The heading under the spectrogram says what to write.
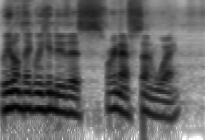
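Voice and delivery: discreet, quiet, hushed aside. Retelling a disciple quietly telling Jesus the plan: imitating a quiet aside. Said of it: "he's trying to tell him a little quiet".

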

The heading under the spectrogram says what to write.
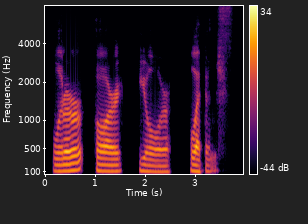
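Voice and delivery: wet, garbled creature voice. Voicing a character who speaks poor Common, in a wet-sounding voice. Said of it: "in a wet kind of sound, ... not the best common".

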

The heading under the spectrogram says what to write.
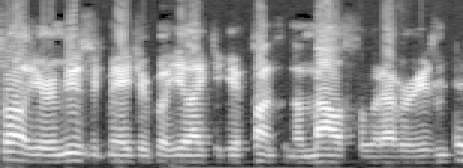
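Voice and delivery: plain

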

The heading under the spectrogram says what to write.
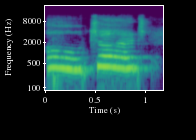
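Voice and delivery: put-on high-pitched Southern belle accent. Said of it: "I don't know why I suddenly have a Southern accent".

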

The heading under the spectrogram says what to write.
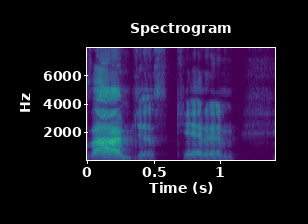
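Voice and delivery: ordinary talk, nothing marked

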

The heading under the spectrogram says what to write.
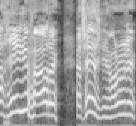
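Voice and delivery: voice that sounds Irish. Voicing the kid in a scene, the speaker repeats the line in an Irish-sounding accent. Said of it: "it sounds Irish".

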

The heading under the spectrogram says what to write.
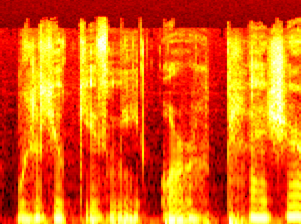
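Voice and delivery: soft, hushed, intimate whisper. Retelling a film line the character says in bed: imitating a whisper. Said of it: "she whispers to him and she goes".

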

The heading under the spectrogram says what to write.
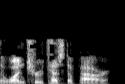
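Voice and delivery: ordinary delivery

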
